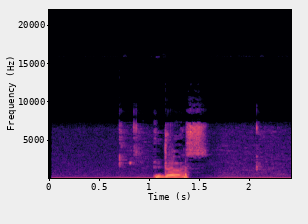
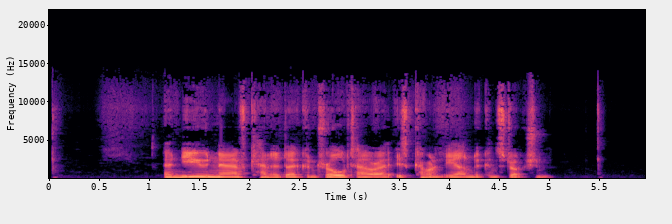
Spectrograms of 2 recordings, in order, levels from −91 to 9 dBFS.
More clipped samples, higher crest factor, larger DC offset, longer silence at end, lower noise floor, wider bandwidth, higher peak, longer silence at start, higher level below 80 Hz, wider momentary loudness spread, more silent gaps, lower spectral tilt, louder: neither; about the same, 18 dB vs 18 dB; neither; second, 0 s vs 0.45 s; second, -45 dBFS vs -58 dBFS; second, 9.6 kHz vs 13.5 kHz; second, -8 dBFS vs -2 dBFS; about the same, 0.05 s vs 0.05 s; first, -44 dBFS vs -56 dBFS; first, 21 LU vs 9 LU; neither; about the same, -5 dB/octave vs -4 dB/octave; second, -23 LUFS vs -18 LUFS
